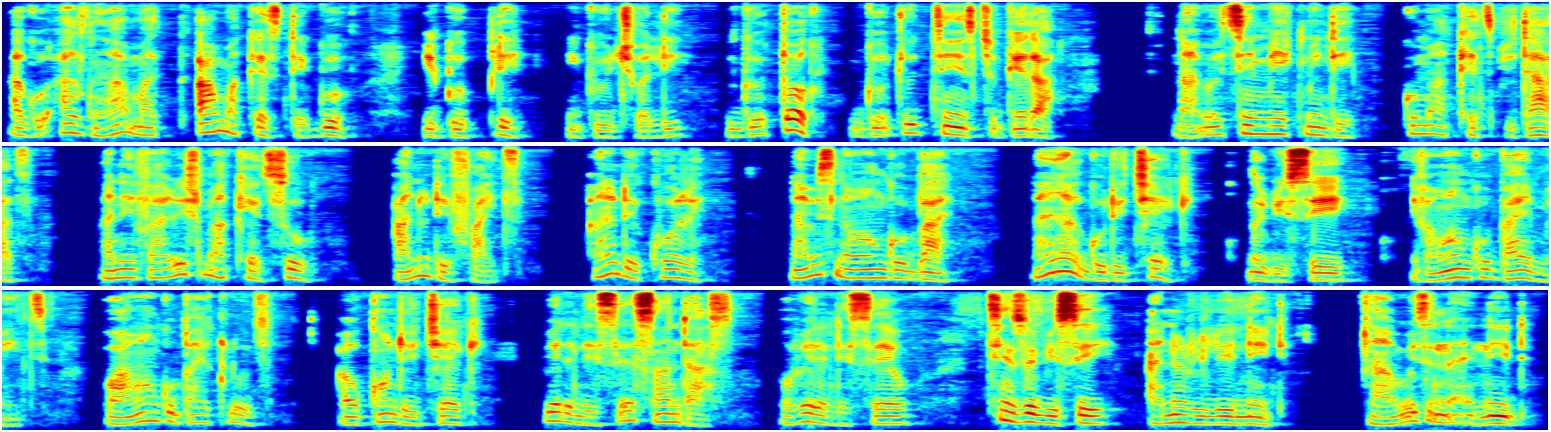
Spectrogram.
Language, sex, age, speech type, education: Nigerian Pidgin, male, 30-45, spontaneous, tertiary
